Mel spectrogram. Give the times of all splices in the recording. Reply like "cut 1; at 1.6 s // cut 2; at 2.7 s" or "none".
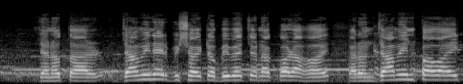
cut 1; at 3.4 s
